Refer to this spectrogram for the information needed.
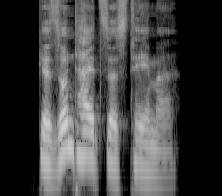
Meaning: nominative/accusative/genitive plural of Gesundheitssystem
- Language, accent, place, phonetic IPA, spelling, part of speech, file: German, Germany, Berlin, [ɡəˈzʊnthaɪ̯t͡szʏsˌteːmə], Gesundheitssysteme, noun, De-Gesundheitssysteme.ogg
